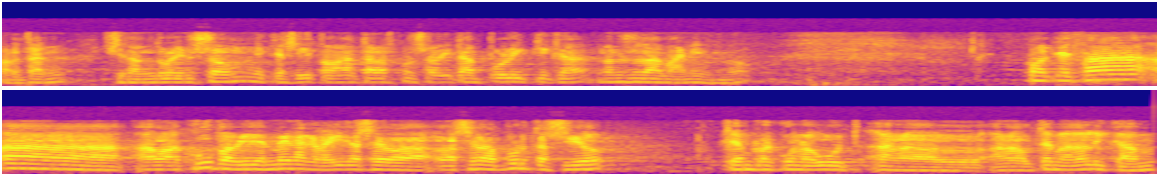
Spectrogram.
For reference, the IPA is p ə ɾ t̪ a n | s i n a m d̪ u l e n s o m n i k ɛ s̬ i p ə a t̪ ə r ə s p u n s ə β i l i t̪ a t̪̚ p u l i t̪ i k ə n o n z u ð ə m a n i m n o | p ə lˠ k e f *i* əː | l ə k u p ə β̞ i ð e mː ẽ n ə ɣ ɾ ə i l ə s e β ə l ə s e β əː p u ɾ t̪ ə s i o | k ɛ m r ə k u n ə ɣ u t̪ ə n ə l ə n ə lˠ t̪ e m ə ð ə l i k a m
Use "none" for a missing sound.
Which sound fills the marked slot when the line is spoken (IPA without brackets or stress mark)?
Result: a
